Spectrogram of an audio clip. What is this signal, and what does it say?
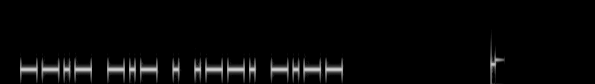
Morse code, heard as a keyed tone, about 22 wpm, 700 Hz. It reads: QKEPY
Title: Code Groups - 5 Letters - 22wpm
